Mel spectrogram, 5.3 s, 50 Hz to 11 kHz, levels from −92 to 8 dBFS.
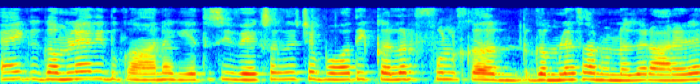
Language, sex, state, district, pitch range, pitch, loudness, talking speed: Punjabi, female, Punjab, Fazilka, 230-255 Hz, 245 Hz, -16 LUFS, 260 wpm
